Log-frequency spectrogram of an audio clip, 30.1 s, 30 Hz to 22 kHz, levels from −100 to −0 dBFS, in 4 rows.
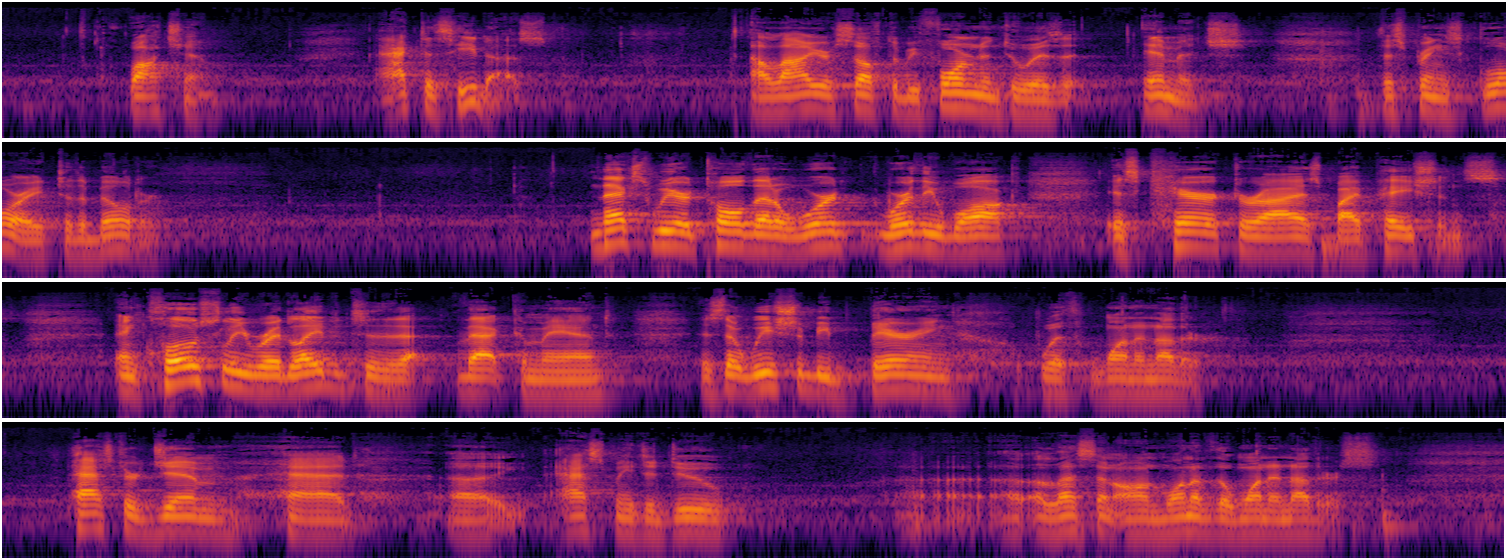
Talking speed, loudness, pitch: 130 wpm, -29 LUFS, 125 Hz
